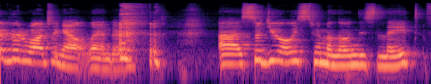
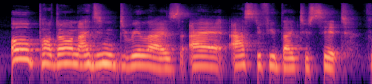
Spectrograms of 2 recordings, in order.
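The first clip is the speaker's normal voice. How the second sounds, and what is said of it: Put-on French accent. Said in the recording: “Do you guys like my accent? ... switch between narration, Scottish, and French”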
